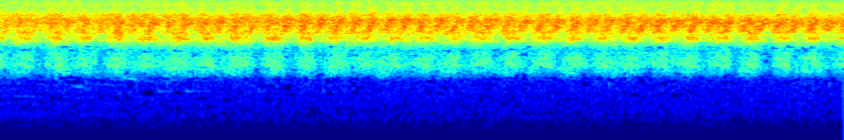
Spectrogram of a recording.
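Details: Cicadas in a dense, unbroken chorus: a loud, high hissing buzz that never pauses, with a faint pulsing shimmer running through it several times a second and no other sounds.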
